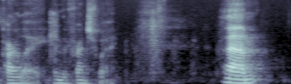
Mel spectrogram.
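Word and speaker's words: Parler: social media Network called parlay MH um spelled it's spelled like parlor and a lot of people call it parlor but apparently it's pronounced parlay in the French way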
